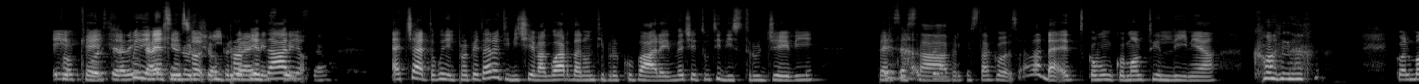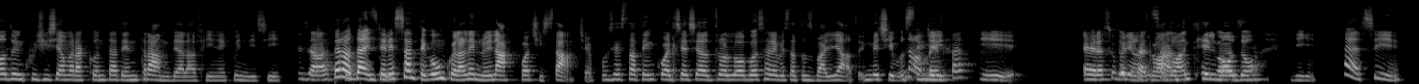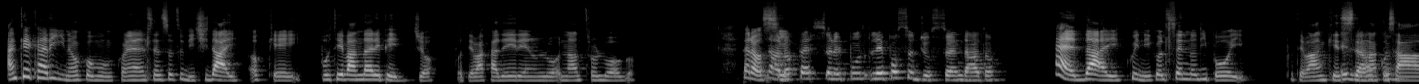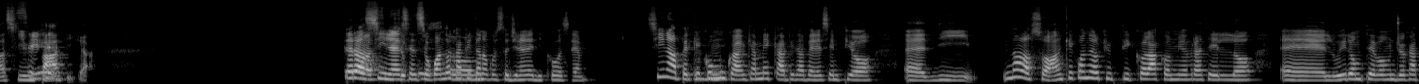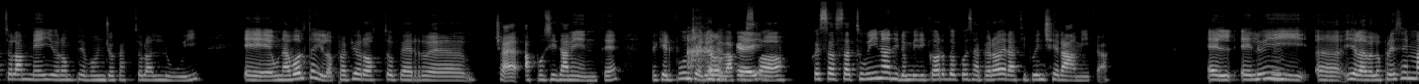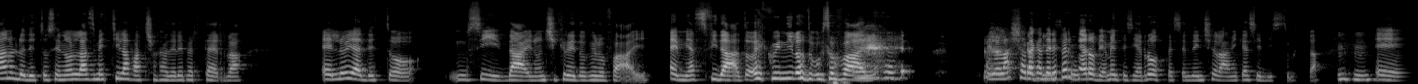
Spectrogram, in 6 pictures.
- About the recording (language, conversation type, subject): Italian, unstructured, Come gestisci il senso di colpa quando commetti un errore grave?
- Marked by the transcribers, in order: "quindi" said as "quini"; laughing while speaking: "Esatto"; tapping; laughing while speaking: "con"; chuckle; other background noise; "cioè" said as "ceh"; laughing while speaking: "Esatto, sì"; "proprio" said as "propio"; "cioè" said as "ceh"; laughing while speaking: "Ah okay"; background speech; chuckle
